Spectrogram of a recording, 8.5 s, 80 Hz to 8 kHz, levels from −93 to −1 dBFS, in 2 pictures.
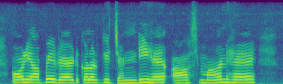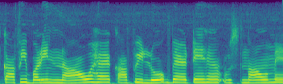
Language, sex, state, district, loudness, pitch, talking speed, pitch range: Hindi, female, Uttar Pradesh, Budaun, -12 LUFS, 265 Hz, 155 wpm, 255-275 Hz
